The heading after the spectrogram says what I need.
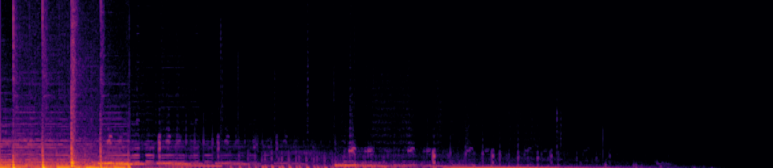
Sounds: music, silence

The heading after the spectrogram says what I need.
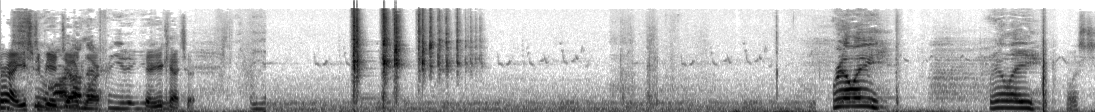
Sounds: speech

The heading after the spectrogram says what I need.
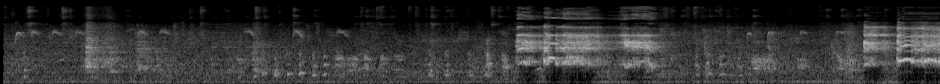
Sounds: chicken, speech, bird, fowl, domestic animals

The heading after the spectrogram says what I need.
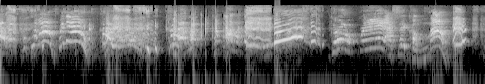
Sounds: animal, domestic animals, speech, dog

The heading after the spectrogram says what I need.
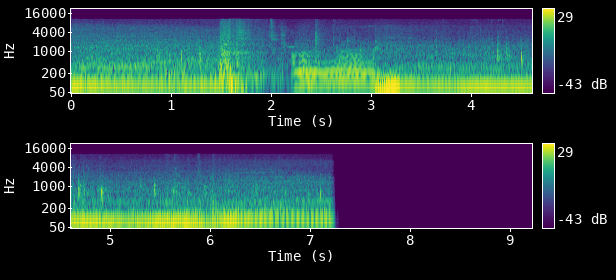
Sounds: vehicle

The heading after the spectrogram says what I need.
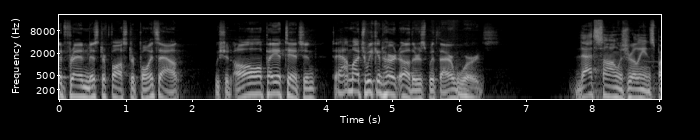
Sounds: speech, music

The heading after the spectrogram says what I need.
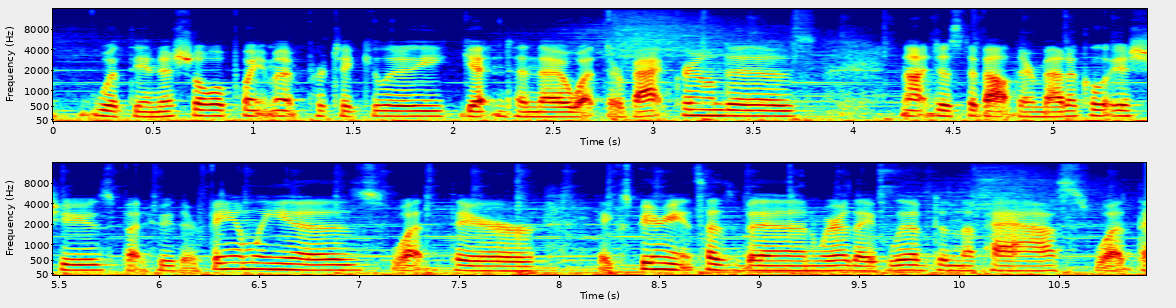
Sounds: music, speech

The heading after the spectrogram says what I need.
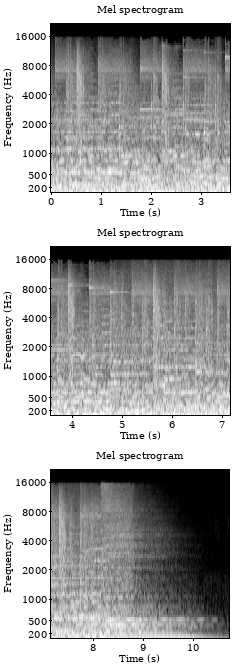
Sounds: theme music, music

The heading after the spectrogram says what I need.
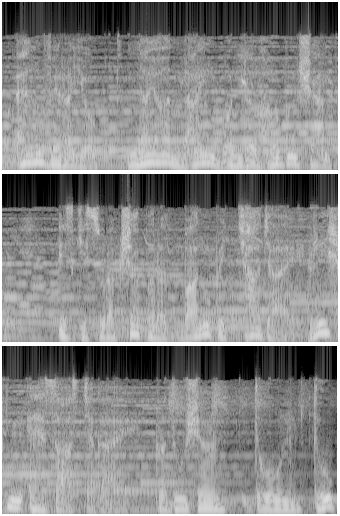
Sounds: music, speech

